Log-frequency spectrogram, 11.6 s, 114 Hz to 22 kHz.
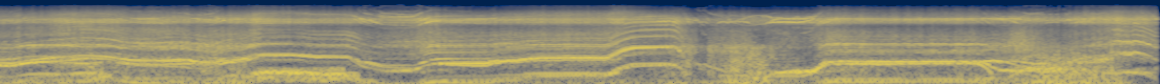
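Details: Quadcopter with new TBS Bulletproof 25A ESCs (from LittleBee 20A, signal cap removed), DShot 600, Betaflight 3.1.0-RC5. Motor whine climbs and drops with throttle, with a buzzy warble on top. The sound stays after demag, timing and DShot 300 changes; cause unclear.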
